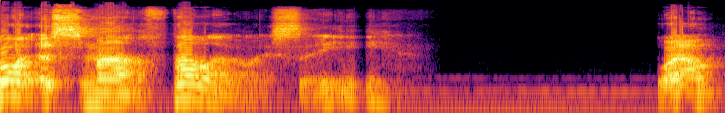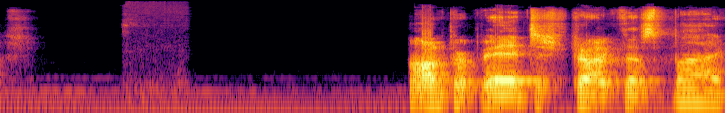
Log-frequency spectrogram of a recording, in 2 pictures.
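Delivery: put-on podgy man voice. Voicing a podgy man with a wolf pelt striking a deal: Galmire voice. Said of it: "he looks at you and says".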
